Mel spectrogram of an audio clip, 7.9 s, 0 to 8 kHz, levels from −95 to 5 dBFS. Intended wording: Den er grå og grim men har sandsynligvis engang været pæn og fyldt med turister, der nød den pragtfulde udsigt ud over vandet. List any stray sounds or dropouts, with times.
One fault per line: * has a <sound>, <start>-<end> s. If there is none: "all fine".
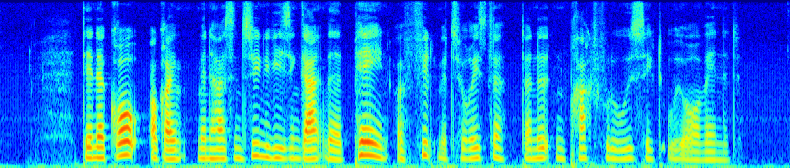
all fine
